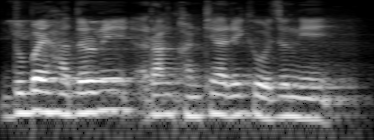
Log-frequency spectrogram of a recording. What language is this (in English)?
Bodo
